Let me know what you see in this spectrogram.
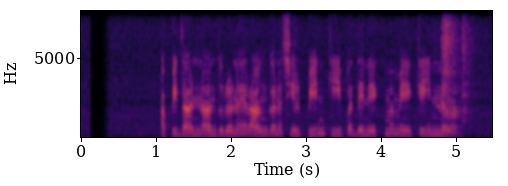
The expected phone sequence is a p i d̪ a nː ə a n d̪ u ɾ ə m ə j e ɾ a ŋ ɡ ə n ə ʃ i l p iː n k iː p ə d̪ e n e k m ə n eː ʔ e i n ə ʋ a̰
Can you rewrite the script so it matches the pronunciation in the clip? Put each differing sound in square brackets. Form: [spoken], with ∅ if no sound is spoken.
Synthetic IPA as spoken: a p i d̪ a nː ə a n d̪ u ɾ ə [n] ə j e ɾ a ŋ ɡ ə n ə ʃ i l p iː n k iː p ə d̪ e n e k m ə [m] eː [k] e i [nː] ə ʋ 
